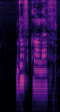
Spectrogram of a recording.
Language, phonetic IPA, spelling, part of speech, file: Polish, [mrufˈkɔlɛf], mrówkolew, noun, LL-Q809 (pol)-mrówkolew.wav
